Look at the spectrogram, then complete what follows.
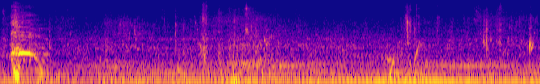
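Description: Boat engine running steadily, a low even hum. A short loud sound falling in pitch comes right at the start, and a few sharp clicks follow later.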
